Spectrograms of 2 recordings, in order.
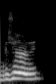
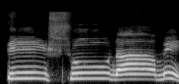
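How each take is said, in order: First: টি সুনামি run together quickly as one word; joined-up pronunciation. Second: টি সুনামি drawn out slowly, higher pitch; distorted spelling pronunciation. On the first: Teacher giving what the syllables equal, joined-up pronunciation. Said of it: "সমান সমান কি?". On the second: Teacher chanting the spelling trick, slow distorted pronunciation. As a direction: stretch each syllable of টি সুনামি, T sounded. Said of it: "বিকৃত ভাবে উচ্চারণ করবেন". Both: Shown as a demonstration.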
